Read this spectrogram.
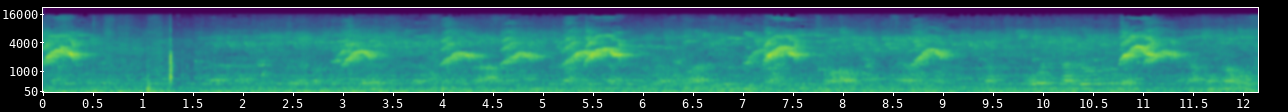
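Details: Two English bulldog puppies, 33 days old, a pure white male and a golden-and-white female, give high, shrill rising-then-falling squeals in irregular bursts, roughly a dozen over twelve seconds, above a low background hum.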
